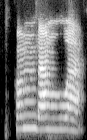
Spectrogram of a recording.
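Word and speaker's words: こんばんは: An menghadapi B itu dibacanya kom. Nah, an yang sendirian itu dibacanya dekat-dekat ke ikhfa ya. Kalau kita belajar tadi dekat ke ikhfa. Konbanwa.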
